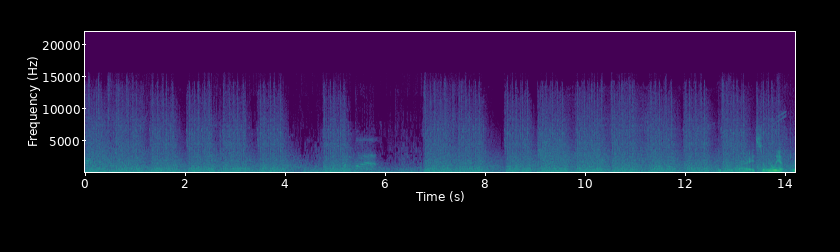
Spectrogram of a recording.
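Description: Rapid mounted-gun fire from a Pelican dropship in Halo: Reach, loud, dense bursts hammering almost continuously with a short lull midway, layered over busy battle noise.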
